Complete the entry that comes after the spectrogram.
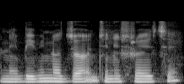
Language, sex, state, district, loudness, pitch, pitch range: Bengali, male, Tripura, West Tripura, -15 LUFS, 130 Hz, 130-135 Hz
